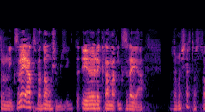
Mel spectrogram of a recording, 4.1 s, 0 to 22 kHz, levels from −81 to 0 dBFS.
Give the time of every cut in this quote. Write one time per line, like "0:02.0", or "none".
0:03.2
